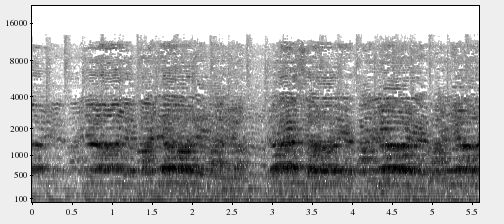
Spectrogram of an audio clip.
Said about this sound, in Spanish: Banderas, bufandas y gritos de yo soy español, español.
